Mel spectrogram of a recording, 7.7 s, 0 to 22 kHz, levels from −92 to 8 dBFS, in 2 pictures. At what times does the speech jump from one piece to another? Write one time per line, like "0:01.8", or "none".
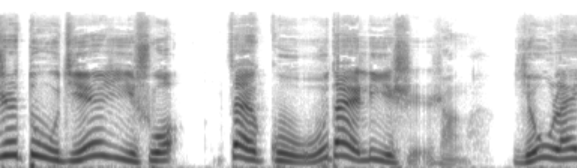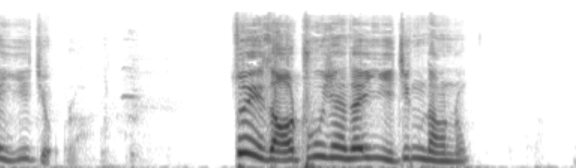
0:03.3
